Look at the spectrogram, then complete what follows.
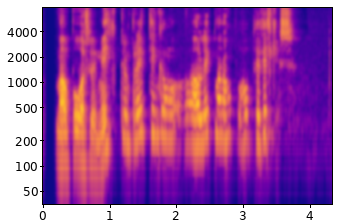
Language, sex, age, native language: Icelandic, male, 50-59, Icelandic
